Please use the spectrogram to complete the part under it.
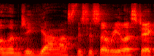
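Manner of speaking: usual speaking voice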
